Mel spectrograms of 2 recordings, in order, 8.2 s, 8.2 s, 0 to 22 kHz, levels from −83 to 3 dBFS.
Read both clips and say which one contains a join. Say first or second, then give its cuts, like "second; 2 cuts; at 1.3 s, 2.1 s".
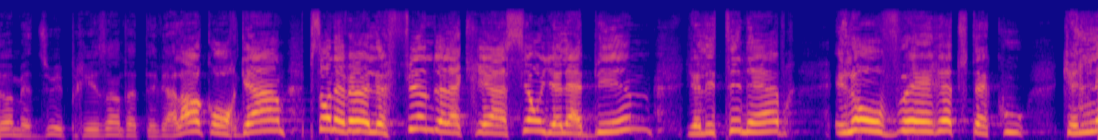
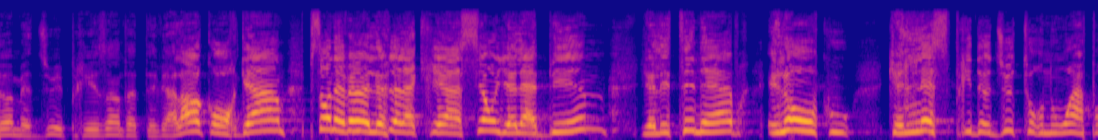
second; 3 cuts; at 2.9 s, 5.7 s, 6.1 s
